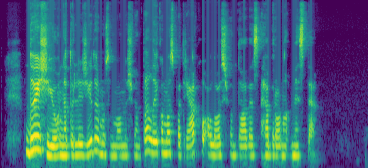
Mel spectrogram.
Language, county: Lithuanian, Šiauliai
